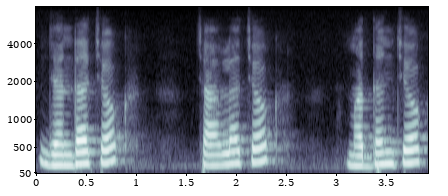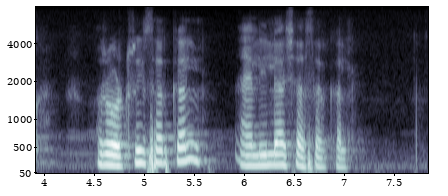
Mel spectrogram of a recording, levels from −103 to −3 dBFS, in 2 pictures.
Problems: constant background noise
